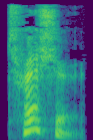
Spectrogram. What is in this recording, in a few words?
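"tressure", British English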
